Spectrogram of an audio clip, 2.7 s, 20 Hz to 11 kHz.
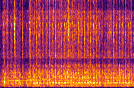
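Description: Bernina 325/335 sewing machine stitching a tulip pattern, a close, loud, continuous rapid mechanical whirring and ticking throughout.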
